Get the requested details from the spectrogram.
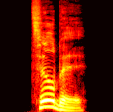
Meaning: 1. arolla pine, stone pine, Swiss pine 2. fir-cone
- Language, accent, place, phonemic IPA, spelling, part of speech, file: German, Germany, Berlin, /ˈt͡sɪʁbl̩/, Zirbel, noun, De-Zirbel.ogg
